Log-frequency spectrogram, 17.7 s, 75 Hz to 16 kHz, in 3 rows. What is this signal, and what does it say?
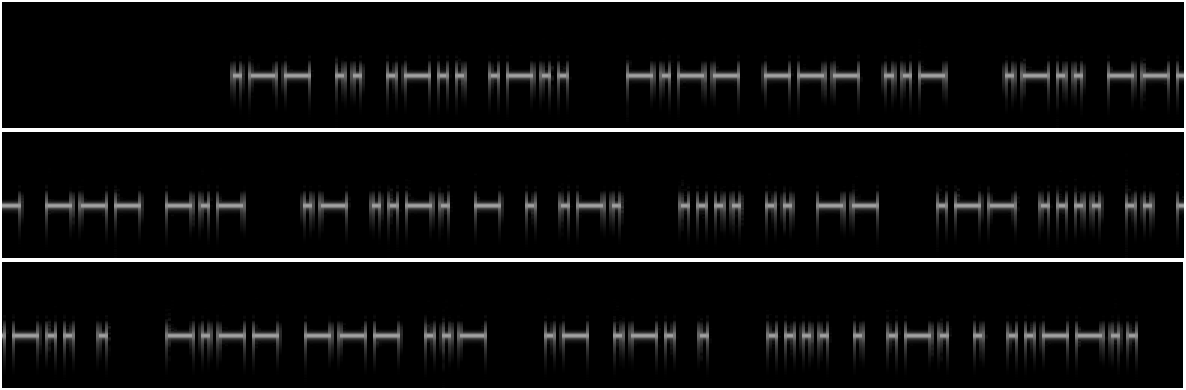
Morse code, heard as a keyed tone, about 28 wpm, 700 Hz. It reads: WILL YOU LOOK AFTER HIM WHILE YOU ARE HERE?
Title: Sentences from Top 1000 Words - Review Part 1 - 28wpm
